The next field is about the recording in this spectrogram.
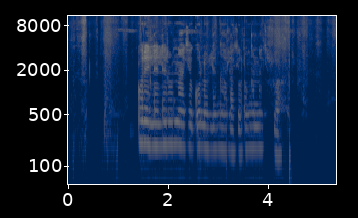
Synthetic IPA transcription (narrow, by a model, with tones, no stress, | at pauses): o˦ɾe˨le˨le˦ɾo˦na˦˨kɪ˦ɡɔ˦lɔ˨le˦ŋa˦˨la˨ke˨o˨ɾo˦ŋa˦na˦kɪ̥˨twa˨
